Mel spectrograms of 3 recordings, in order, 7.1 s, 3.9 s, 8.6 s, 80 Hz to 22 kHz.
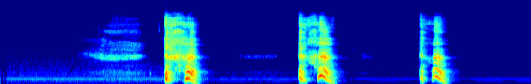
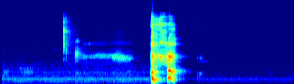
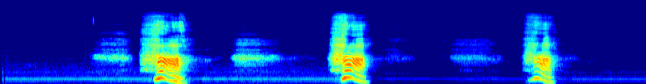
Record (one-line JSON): {"three_cough_length": "7.1 s", "three_cough_amplitude": 26738, "three_cough_signal_mean_std_ratio": 0.26, "cough_length": "3.9 s", "cough_amplitude": 31531, "cough_signal_mean_std_ratio": 0.19, "exhalation_length": "8.6 s", "exhalation_amplitude": 25558, "exhalation_signal_mean_std_ratio": 0.28, "survey_phase": "beta (2021-08-13 to 2022-03-07)", "age": "65+", "gender": "Female", "wearing_mask": "No", "symptom_cough_any": true, "symptom_runny_or_blocked_nose": true, "symptom_headache": true, "symptom_onset": "4 days", "smoker_status": "Never smoked", "respiratory_condition_asthma": false, "respiratory_condition_other": false, "recruitment_source": "REACT", "submission_delay": "4 days", "covid_test_result": "Negative", "covid_test_method": "RT-qPCR", "influenza_a_test_result": "Negative", "influenza_b_test_result": "Negative"}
